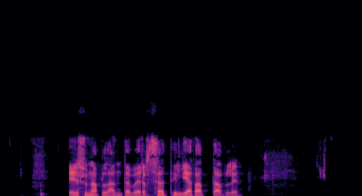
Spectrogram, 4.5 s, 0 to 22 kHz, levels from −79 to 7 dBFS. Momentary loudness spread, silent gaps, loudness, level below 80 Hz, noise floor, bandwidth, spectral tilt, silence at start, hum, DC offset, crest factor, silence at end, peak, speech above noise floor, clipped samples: 24 LU; none; -26 LUFS; -52 dBFS; -59 dBFS; 10.5 kHz; -3 dB/octave; 0.45 s; none; under 0.1%; 24 dB; 0.45 s; -4 dBFS; 33 dB; under 0.1%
